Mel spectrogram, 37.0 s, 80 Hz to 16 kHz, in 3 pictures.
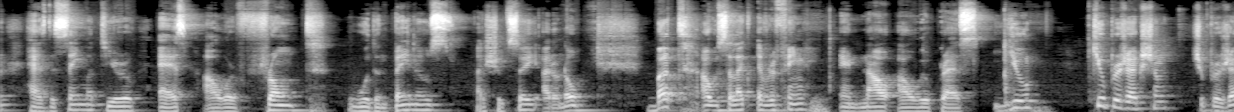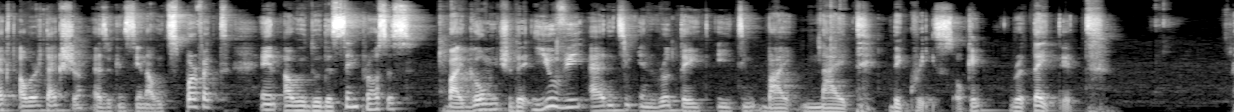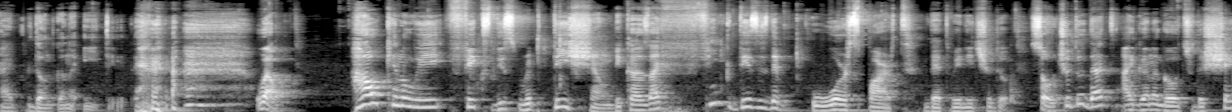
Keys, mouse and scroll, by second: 4.0 a, 6.5-10.9 middle drag, 10.9 u, 11.5 Tab, 11.7-16.7 middle drag, 16.7 click, 17.8 a, 18.5 r, 23.9 click, 24.5-25.6 middle drag, 25.6-26.4 scroll up 3, 27.0-28.0 shift+middle drag, 28.0 right click, 28.6 scroll down 1, 28.9 middle click, 29.4 alt+a, 30.0 KP_1, 30.2 KP_5, 30.7-31.0 scroll down 2, 31.0-36.4 shift+middle drag, 36.4-37.0 drag.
